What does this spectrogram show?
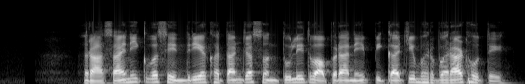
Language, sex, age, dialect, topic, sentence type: Marathi, male, 18-24, Standard Marathi, agriculture, statement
